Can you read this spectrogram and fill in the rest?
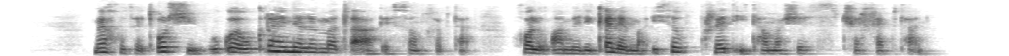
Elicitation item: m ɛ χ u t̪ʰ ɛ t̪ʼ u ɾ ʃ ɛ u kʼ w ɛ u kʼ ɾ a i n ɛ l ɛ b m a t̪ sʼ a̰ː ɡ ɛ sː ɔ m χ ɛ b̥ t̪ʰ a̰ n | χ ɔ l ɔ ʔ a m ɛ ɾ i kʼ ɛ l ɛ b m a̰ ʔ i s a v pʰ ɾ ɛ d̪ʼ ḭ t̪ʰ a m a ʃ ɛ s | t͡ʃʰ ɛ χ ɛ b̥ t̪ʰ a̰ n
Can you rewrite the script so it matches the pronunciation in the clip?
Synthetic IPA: m ɛ χ u t̪ʰ ɛ t̪ʼ u ɾ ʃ i u kʼ w ɛ u kʼ ɾ a i n ɛ l ɛ b m a t̪ sʼ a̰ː ɡ ɛ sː ɔ m χ ɛ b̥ t̪ʰ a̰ n | χ ɔ l ɔ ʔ a m ɛ ɾ i kʼ ɛ l ɛ b m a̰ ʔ i s ɛ v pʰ ɾ ɛ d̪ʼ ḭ t̪ʰ a m a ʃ ɛ s | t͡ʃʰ ɛ χ ɛ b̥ t̪ʰ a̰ n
